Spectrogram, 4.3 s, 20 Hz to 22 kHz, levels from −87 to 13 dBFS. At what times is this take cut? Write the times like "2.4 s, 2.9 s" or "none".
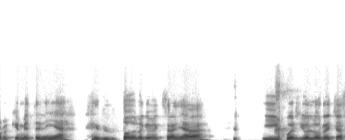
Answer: none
